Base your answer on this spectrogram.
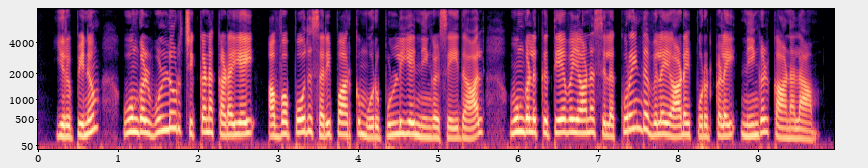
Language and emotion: Tamil, neutral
